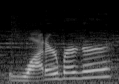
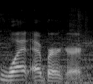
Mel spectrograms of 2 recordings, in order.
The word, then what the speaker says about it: Whataburger: We've heard Waterburger, like with a T, like Waterburger. We've also heard Whataburger with a D as well, but it is pronounced Whataburger.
